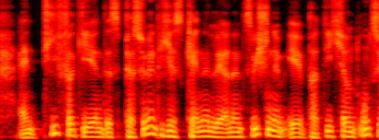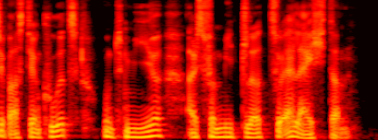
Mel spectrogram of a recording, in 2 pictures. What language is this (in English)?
German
